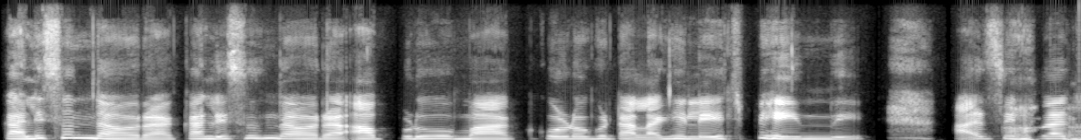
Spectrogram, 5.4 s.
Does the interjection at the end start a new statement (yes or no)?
no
